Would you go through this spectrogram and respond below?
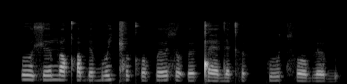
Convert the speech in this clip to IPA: ʊ ʃɘmuqʰʊbɾɘ bʊjǁʊkʰo pɵsʊ ʔɵ ǃɛdɛkʰɵ kːu t͡sʰoblɵb

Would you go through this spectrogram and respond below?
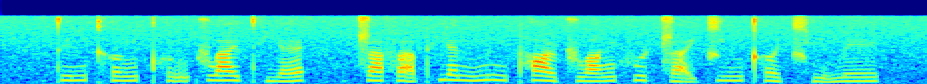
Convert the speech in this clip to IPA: t̪i˧˥nkʰɤ˧˥ŋ pʰʊ̰˨˩ŋʈ͡ʂwa˥ɪ̯t̪ʰjɛ˧˥ | ʈ͡ʂä˧˥fä̰˨˩ pʰjɛ˥˧nmi˥˧ŋ pʰɑ˥˩ʊ̯ʈ͡ʂwɑ˧˥ŋfu˥ ʈ͡ʂa̰˨˩ɪ̯t͡ɕi˥ŋt̪ʰɤ˥˩ t͡ɕʰḭ˨˩me˥ɪ̯

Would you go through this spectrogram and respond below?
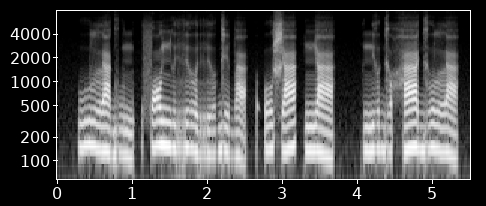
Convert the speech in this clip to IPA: ulːaɡun | fɔɲɯ rʲɤ rʲɤɡeba | ʔoɕa | ɲa | nʲɤɡʲɔ ha ɡʲolːa

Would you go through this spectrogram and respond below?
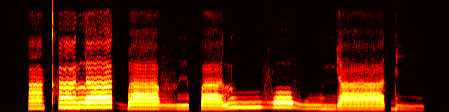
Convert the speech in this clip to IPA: ã˨kʰã˦laː˦ɡ͡baː˨ vɪ˨pa˨ luː˦vɔ˦vu˨ɲaː˨ ɗi˨

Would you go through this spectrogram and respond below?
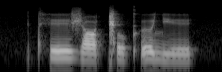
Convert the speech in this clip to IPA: tʰeː˦ʒɑː˧ ǁo˨kʼəː˧ lʲe˧

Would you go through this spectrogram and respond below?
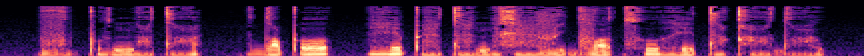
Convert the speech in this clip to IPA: vṳ˨pʼṳ˦˨dnæ̤˨˩˦tˤæ̤˨˦ | dˤi˨˩˦pʼo˦˥ | ɦe˦˥pʼæ̤˨˩˦tæ̤˨næ̤˦˨x æ̤˨vi˨ɡvɒ˨˩˦ t͡sʰu˦˨ɦe˨˦ tæ̤˦˨qʰæ̤˦˨ dˤṳ˨˩˦

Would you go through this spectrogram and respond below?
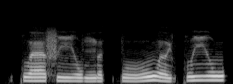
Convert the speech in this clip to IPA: kʷœː˧fiː˨wn̪ɵ˨t̚puː˨˥ wɵ˨ɥkʷiː˥w

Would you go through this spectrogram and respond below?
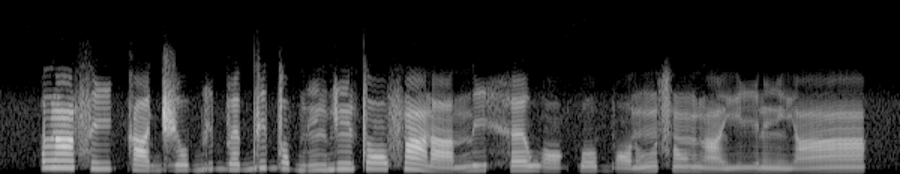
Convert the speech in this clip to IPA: lã˦si˧ka˨ d͡ʒo˨ bi˨˦bɛ˧di˦dɔ˦˨ bĩ˨˦ɡĩ˦ tɔ˦fã˦˨ɾa˨ni˧ hɛ˧wɔ˨k͡po˧bɔ˨ ɾũ˧sɔ̃˧ɡã˨ ji˨ɾĩ˨jã˨˦

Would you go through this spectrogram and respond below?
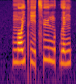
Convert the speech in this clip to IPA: n̪ɔː˨˥j pʰiː˨˩t͡sʰyː˧n̪ʊ˨k̚ lɪ˨˧ŋ

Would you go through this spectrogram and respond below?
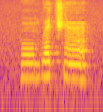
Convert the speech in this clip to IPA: ũbɛt͡ʃɛ̃

